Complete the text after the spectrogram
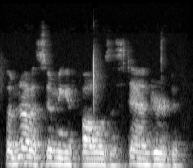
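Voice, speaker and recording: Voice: medium pitch, fairly even intonation, quick pace, darkish tone, slight background noise, low-quality recording. A player in a tabletop roleplaying game, talking in character and casually with the group.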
